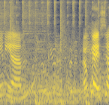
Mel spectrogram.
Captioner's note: crowd chattering indistinctly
